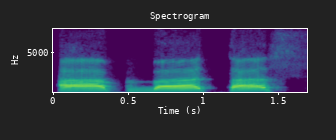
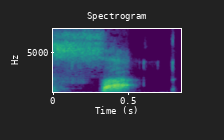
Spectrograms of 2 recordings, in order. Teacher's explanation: Huruf tsa itu cara pengucapannya ujung lidah digigit sedikit.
